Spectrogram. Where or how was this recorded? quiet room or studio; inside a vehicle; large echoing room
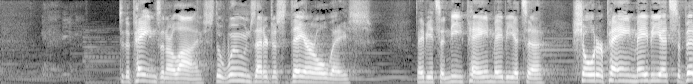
large echoing room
